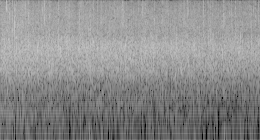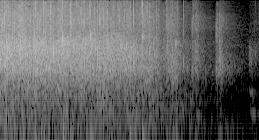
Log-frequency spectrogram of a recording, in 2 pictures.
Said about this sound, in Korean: 이때 박수를 쳐야 돼, 사실은.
